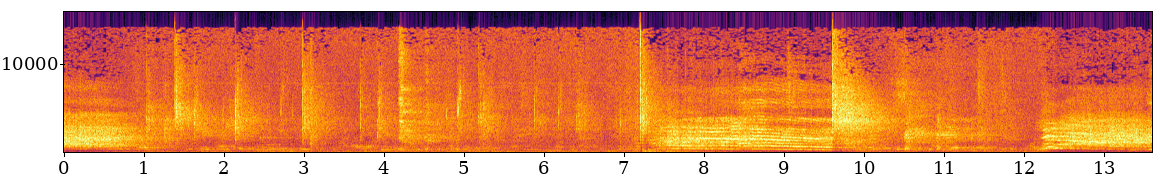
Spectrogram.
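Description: Men shout loud, drawn-out battle cries in a large echoing hall.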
